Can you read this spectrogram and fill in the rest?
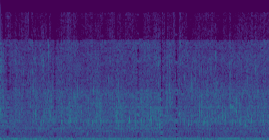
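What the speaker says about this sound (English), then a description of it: "just gonna wash my hands." Tap water runs steadily at a sink while hands are washed under it, an even rushing splash heard close and moderately loud, with no one talking.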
